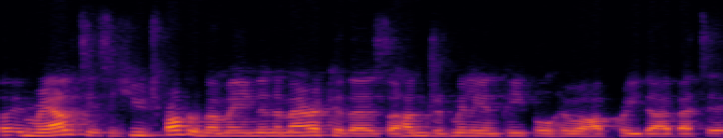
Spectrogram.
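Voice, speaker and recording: A man talks at a very fast pace in a British accent. His pitch is fairly high, with ordinary pitch variation. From UK. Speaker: beverage company co-founder and CEO. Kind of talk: interview.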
